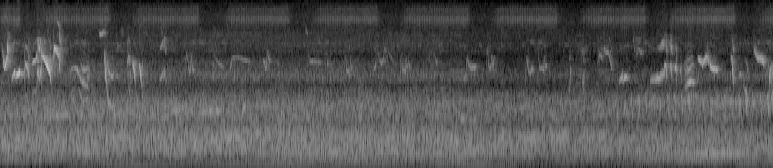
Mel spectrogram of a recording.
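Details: Silvereyes visiting a garden give quick, high-pitched chirping twitters, clustered at the start and again near the end, with quieter scattered chips between, over constant low hiss.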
